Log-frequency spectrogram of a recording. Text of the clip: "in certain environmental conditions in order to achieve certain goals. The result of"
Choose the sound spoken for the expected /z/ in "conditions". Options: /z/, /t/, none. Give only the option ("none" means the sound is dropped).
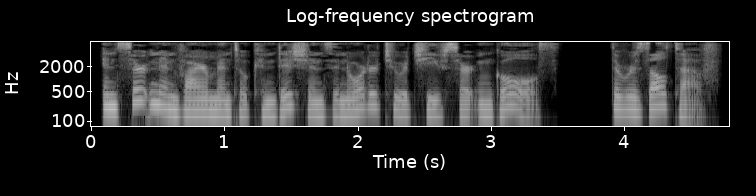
/z/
